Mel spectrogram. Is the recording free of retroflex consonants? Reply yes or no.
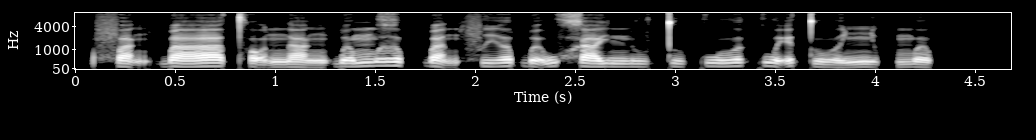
yes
